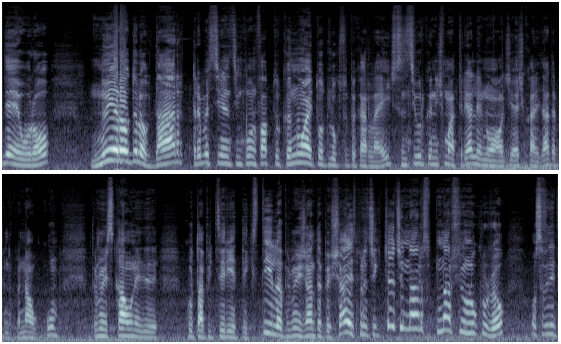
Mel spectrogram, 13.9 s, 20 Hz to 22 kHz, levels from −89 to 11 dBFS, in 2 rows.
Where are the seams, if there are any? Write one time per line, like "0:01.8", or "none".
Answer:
none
